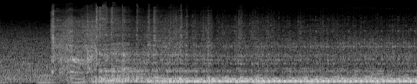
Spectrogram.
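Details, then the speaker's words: 1949 Ford body-swapped BMW, single Garrett turbo, Motiv Reflex Plus controller with new tune, first start: catches quickly, settles into low, even idle without high cold-start flare; owner suspects cold start was turned off. "So it runs, that's good. But it almost sounds like I turned off the cold start because this is a really mild start."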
